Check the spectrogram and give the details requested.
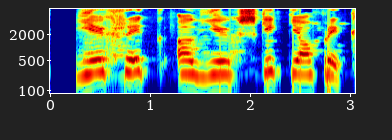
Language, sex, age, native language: Icelandic, male, 13, Icelandic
